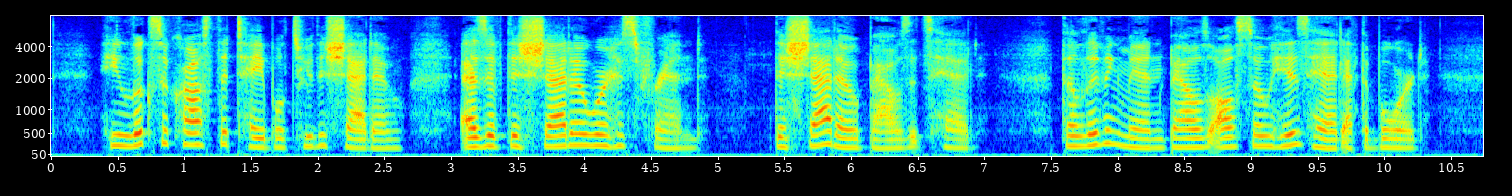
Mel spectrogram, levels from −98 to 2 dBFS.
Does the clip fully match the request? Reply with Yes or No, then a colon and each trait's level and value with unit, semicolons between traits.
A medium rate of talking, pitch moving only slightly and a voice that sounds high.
No: average, 170 wpm; average, 3.6 semitones; high, 210 Hz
